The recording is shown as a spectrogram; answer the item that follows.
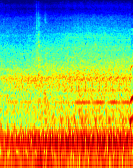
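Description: John Deere tractor engine running at a steady drone as the tractor drives along a field, with a faint higher whine that comes in about half a second in.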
